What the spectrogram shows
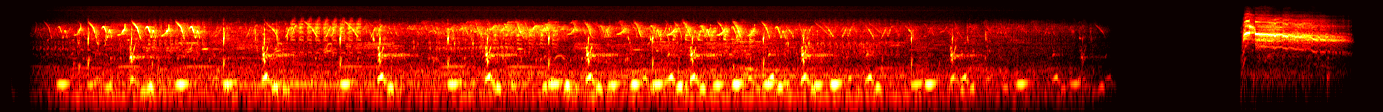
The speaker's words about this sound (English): You're just lucky to have seen an American bittern. These birds are masters of camouflage, so it will take a lot of patience to find them. Here is their call.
